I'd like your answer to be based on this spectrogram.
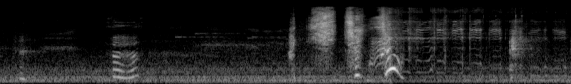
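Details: A run of two or three sharp, hissing sneezes, possibly deliberate (someone urges doing it really loud), amid quiet room noise with high squealing laughter nearby; sneezing.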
